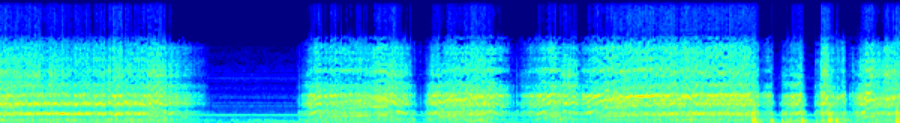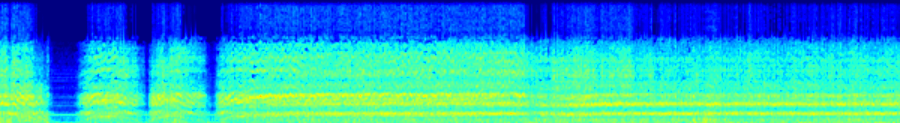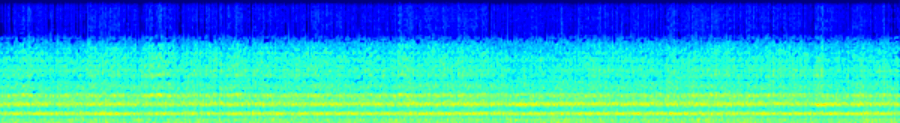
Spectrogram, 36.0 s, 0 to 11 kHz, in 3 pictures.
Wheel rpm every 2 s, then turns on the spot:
220, 30, 110, 110, 190, 90, 100, 110, 210, 220, 230, 240, 230, 230, 230, 230, 240, 230.
none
